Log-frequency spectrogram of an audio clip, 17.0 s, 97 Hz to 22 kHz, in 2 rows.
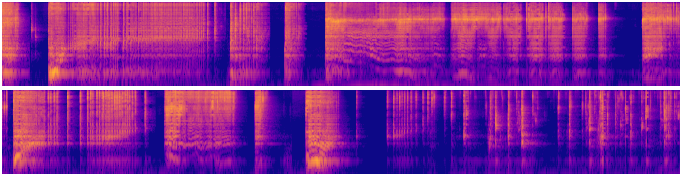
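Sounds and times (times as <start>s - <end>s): fart sounds: 3.2s - 9.0s.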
